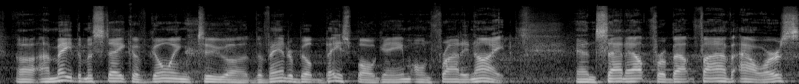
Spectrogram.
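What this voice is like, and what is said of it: Ill-sounding, rough voice. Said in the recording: “apologize for my voice. I know I sound a little ill,”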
